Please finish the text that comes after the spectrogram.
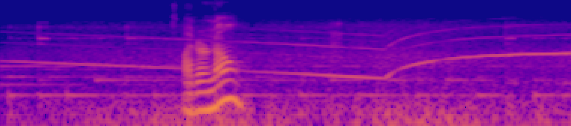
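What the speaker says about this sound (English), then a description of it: "The sharp wail of an ambulance siren cuts through the wind and snow" An ambulance siren wails through wind and snow in the video game Love and Deepspace: a faint, steady tone that slides down, then swings back up, over a low windy hiss, with a brief spoken word partway through.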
